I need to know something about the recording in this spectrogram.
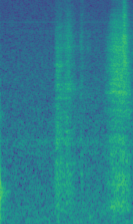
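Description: A woman breathing in the pause between speech: a faint breath about a second in, then an audible intake of breath just before she speaks again.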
